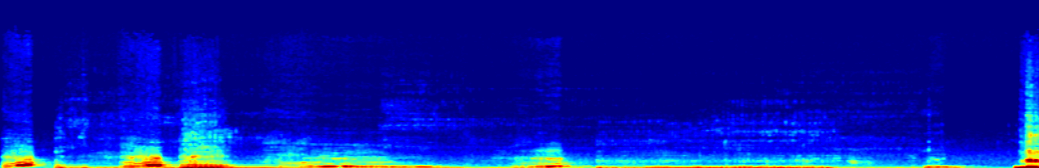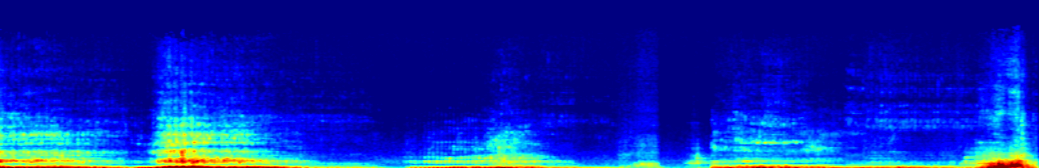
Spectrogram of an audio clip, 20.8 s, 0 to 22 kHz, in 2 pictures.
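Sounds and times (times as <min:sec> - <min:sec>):
Siberian tiger protective growls: 0:00.0 - 0:20.7.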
